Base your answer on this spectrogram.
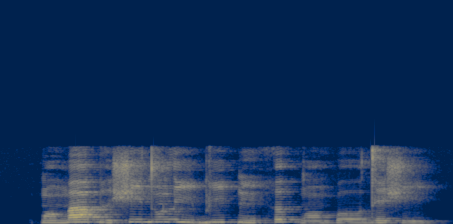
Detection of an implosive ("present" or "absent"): present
